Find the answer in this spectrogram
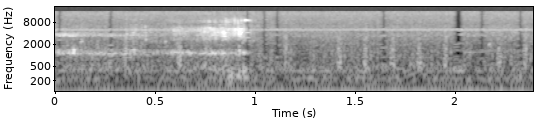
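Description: Faint sip from a mug in the first second, over a quiet room with a steady low hum and a few small clicks and rustles.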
